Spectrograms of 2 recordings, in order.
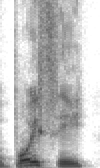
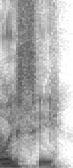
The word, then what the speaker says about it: Boise: Boisey, Idaho. That's how you're supposed to say that. Do you know that? No, I have. Boyisey.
